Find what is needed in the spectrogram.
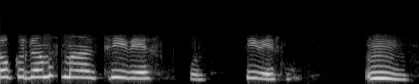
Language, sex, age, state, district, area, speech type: Kashmiri, female, 18-30, Jammu and Kashmir, Shopian, rural, conversation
